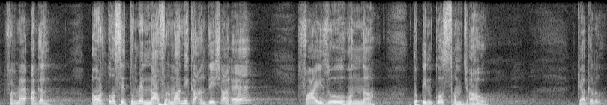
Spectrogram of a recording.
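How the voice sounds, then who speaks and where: A man preaching a sermon, swinging between fervent high cries and soft pleading. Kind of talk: Urdu sermon. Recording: long hall reverb.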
